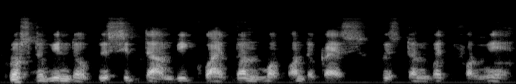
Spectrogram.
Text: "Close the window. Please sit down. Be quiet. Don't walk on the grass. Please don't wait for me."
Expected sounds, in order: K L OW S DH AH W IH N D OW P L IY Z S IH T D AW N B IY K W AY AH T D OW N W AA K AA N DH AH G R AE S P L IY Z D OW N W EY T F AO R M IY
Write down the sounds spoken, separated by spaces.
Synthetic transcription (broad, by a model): K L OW S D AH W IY N D OW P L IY S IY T D AW N B IY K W AY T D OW N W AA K AA N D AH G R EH S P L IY S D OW N W EY T F AO R M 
